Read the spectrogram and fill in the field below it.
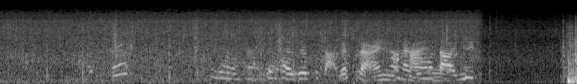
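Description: A woman speaks with concern nearby.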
